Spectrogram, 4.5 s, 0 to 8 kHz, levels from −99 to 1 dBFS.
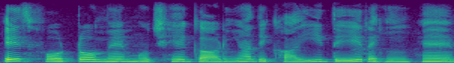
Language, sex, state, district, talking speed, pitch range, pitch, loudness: Hindi, female, Madhya Pradesh, Katni, 120 wpm, 180-210 Hz, 195 Hz, -20 LUFS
